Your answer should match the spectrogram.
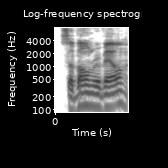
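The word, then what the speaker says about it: Shavon Revel: Hey, real quick, Savon Ravel. I know it's spelled Siobhan. Savon. Let's make sure we get it here right.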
